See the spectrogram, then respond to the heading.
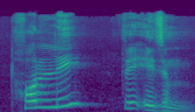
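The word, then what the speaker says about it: polytheism: 액센트가 어디 있어요? 폴리테이즘. 예. 그러니까 작은 액센트는 포에 있고 폴리테이즘. 그러니까 폴 정도는 도레미 정도 될 것 같아요. 미, 솔 이렇게 올라가는 거예요.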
